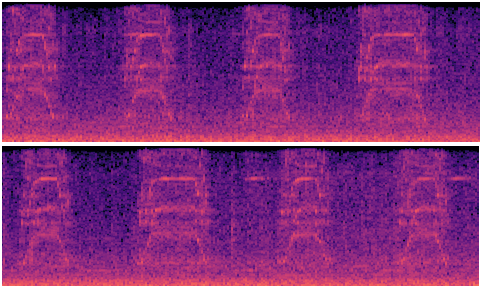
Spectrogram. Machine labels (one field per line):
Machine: slide rail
